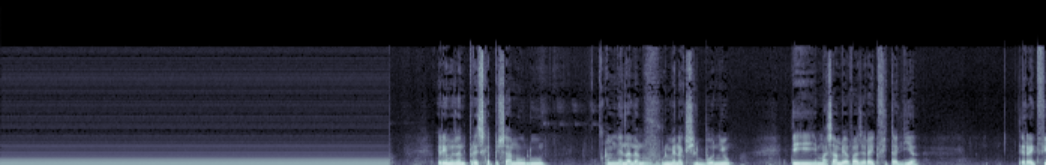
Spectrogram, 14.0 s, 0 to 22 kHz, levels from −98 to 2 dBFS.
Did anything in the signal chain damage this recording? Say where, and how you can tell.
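Yes. A system hang loop at the driver buffer stage runs from the start until 5.18 s. With the driver frozen, the sound hardware replays one 20 ms buffer, which is heard as a steady 50 Hz buzz.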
